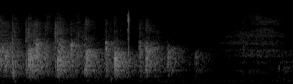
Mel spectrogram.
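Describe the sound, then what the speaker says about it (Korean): A church congregation claps together during a Sunday service, quick rhythmic claps that fade out after about two seconds into soft room ambience. "우리 하나님께 영광의 박수 올려드리겠습니다"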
